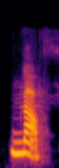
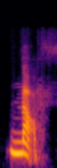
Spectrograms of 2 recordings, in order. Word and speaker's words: neuf: Next is 9, nuff. Because in my previous video, I told you that when a word ends with consonant C, F or L, then it will be pronounced completely. So the pronunciation will be nuff.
